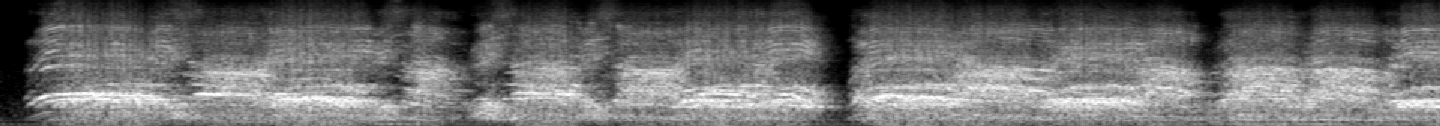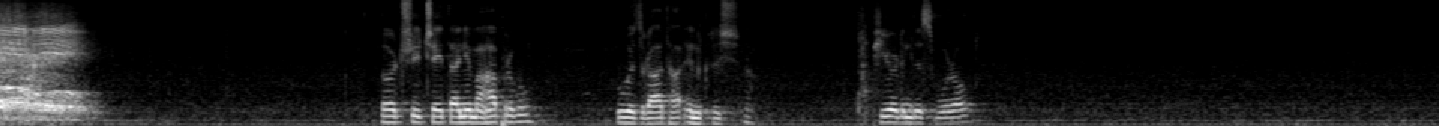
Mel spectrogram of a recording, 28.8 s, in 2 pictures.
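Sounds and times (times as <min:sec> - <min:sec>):
crowd chanting a mantra in unison: 0:00.3 - 0:15.5
speech: 0:18.4 - 0:19.9, 0:20.6 - 0:22.0, 0:23.2 - 0:24.3.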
